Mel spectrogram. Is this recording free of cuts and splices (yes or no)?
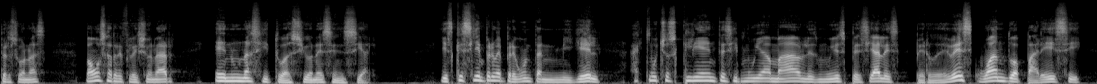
no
